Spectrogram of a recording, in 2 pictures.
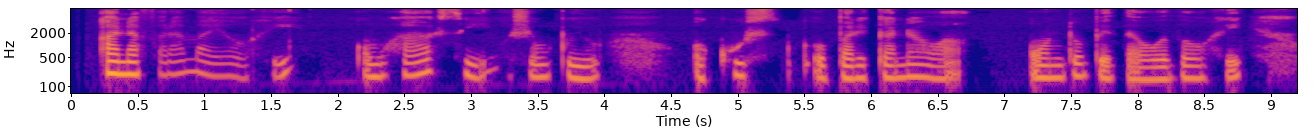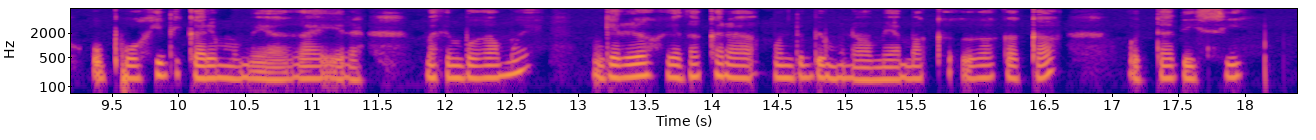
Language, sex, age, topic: Oshiwambo, female, 25-35, agriculture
